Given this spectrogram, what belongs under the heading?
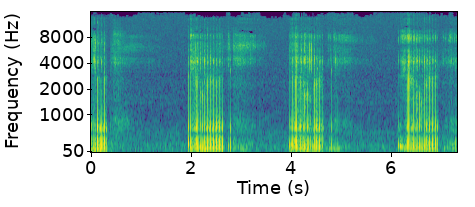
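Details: An English bulldog pup snores loudly, reportedly out-snoring the household's 3- and 4-year-old bulldogs.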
